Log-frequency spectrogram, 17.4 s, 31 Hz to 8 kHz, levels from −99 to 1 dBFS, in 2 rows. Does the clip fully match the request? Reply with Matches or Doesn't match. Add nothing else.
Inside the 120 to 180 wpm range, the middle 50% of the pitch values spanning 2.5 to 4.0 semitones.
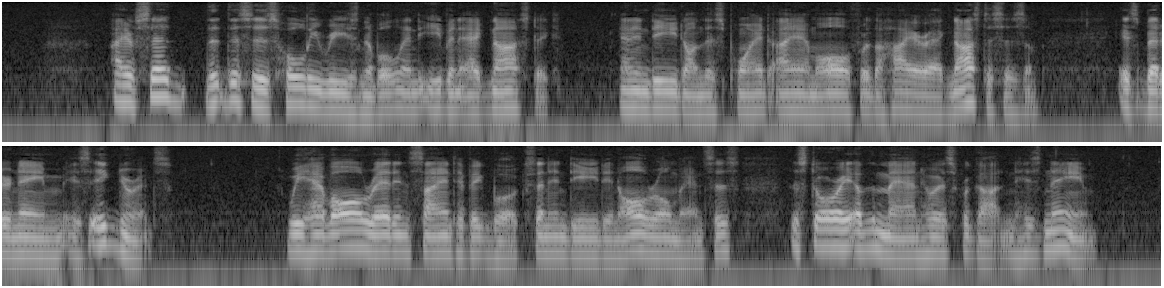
Matches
